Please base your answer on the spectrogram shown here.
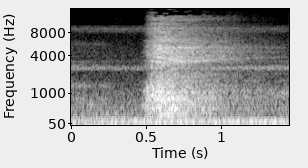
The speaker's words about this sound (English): And when I pray, I literally breathe so deep.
